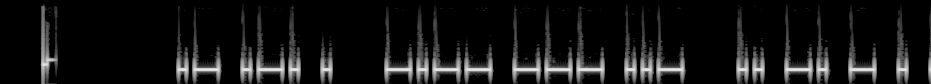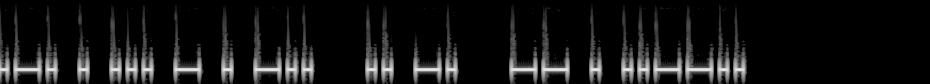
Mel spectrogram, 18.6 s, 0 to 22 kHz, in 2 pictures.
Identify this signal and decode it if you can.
Morse code, heard as a keyed tone, about 16 wpm, 700 Hz. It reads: ARE YOU INTERESTED IN ME?
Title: Sentences from Top 1000 Words - Review Part 6 - 15wpm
